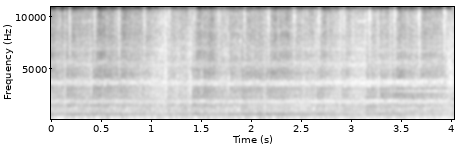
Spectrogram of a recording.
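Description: Suspense background score: held drone tones over a low rumble that swells, growing louder near the end.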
